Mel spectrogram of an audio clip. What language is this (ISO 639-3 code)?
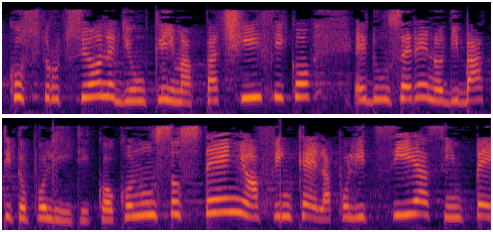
ita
